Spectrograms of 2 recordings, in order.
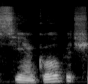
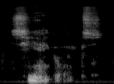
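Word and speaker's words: Sienkiewicz: might read it as siankovich if you are polish but he pronounces it by the anglicized see ankle X um well if you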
